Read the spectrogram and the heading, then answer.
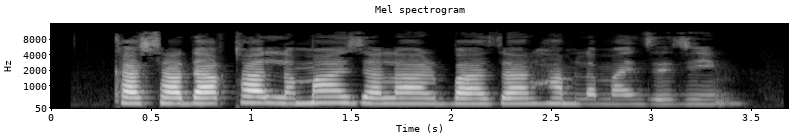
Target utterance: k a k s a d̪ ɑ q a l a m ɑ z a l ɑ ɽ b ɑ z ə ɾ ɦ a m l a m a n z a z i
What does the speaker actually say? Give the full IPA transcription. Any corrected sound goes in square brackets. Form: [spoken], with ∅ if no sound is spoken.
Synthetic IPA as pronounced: k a [∅] s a d̪ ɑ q a l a m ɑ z a l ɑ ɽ b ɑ z [ɑ] ɾ ɦ a m l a m a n z a z i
